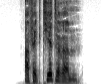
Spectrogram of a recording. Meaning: strong dative masculine/neuter singular comparative degree of affektiert
- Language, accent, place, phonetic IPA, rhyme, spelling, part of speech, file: German, Germany, Berlin, [afɛkˈtiːɐ̯təʁəm], -iːɐ̯təʁəm, affektierterem, adjective, De-affektierterem.ogg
